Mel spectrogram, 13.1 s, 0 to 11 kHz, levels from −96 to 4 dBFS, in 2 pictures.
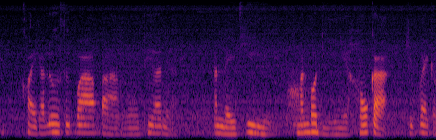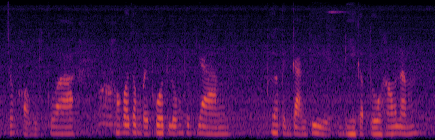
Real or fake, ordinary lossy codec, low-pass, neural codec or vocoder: real; none; none; none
